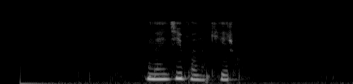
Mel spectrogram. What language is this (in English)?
Russian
